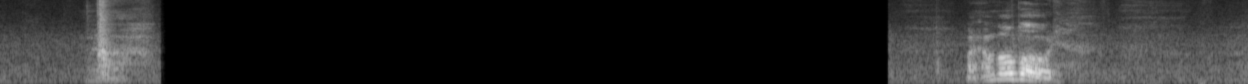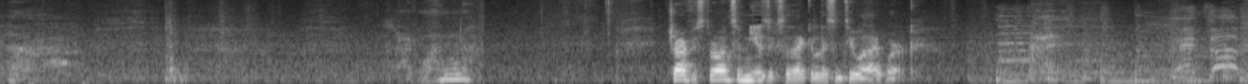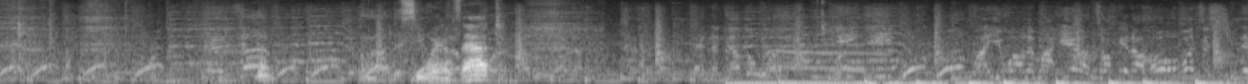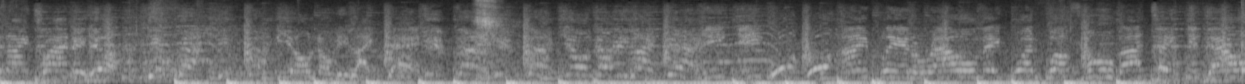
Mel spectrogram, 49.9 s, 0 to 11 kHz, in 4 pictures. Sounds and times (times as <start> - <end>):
Speech: 9.7 - 10.7, 16.4 - 17.3, 19.2 - 21.7, 28.6 - 30.0.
